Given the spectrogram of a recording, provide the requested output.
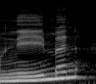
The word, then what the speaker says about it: nehmen: C'est pourquoi nous avons nehmen, N-E-H.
